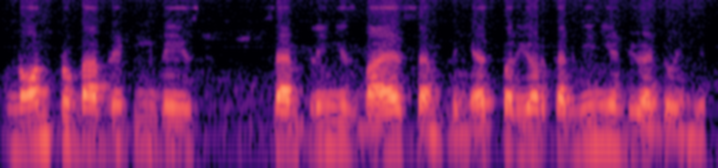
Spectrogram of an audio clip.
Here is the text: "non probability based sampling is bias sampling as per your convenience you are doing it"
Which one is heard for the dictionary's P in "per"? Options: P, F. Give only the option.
F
